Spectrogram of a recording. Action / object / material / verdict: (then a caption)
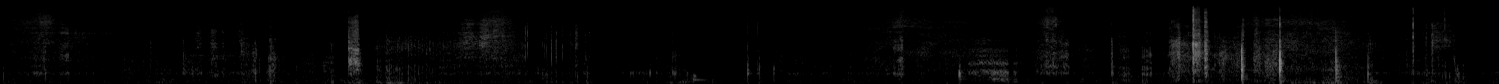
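scrape / glossy paper cookbook pages / glossy paper / none. Long nails scratch across the glossy pages of an open Chinese cookbook and turn them over. Quiet, bright rustling and scraping are broken by sharp crinkly page flips, with the loudest snaps near the end.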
